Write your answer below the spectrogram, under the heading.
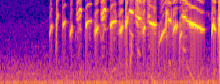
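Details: European goldfinch in its authentic wild 'khalwi serfati' song: a hurried stream of bright, tinkling, high-pitched twitters with quick slurred notes.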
